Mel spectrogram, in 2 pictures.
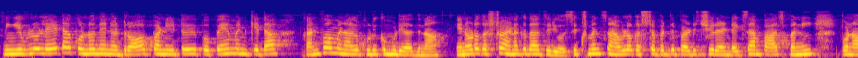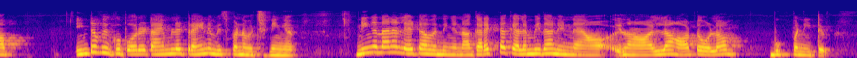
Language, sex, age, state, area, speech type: Tamil, female, 18-30, Tamil Nadu, urban, spontaneous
